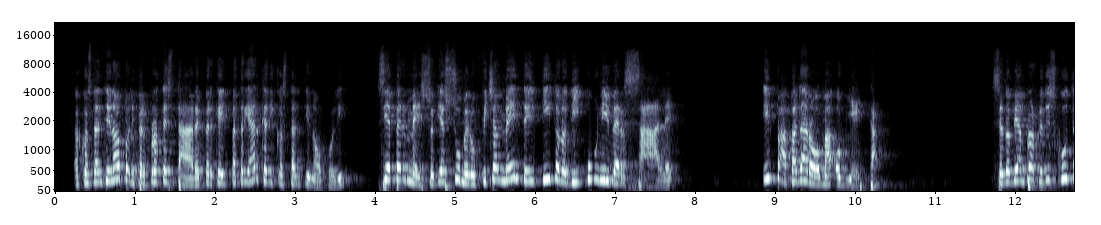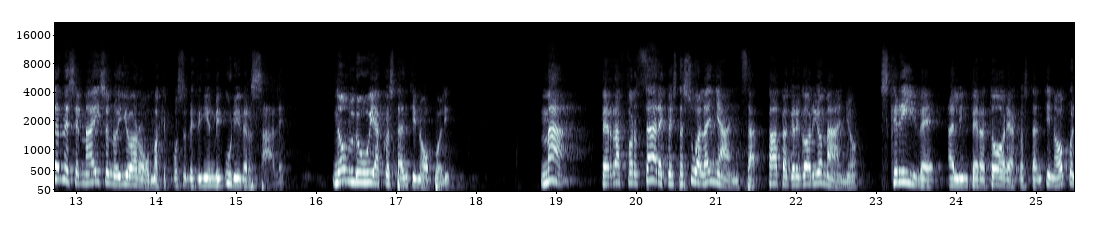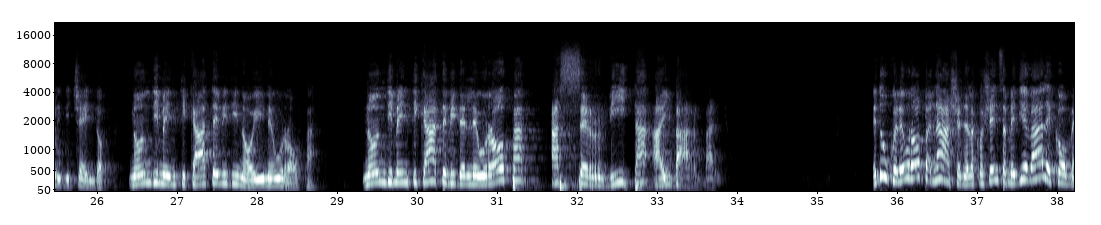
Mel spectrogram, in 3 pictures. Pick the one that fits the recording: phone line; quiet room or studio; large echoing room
large echoing room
